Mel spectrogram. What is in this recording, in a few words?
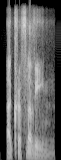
"acriflavine", British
